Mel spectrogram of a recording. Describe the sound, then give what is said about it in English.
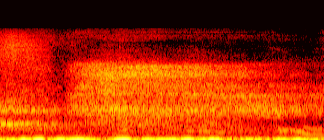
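Breathing during a yoga session of repeated wheel poses, with loud, airy breaths. A short puff of air is followed by a long, sustained rush of breath. “Breath in. Breath out. Wheel, go up.”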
